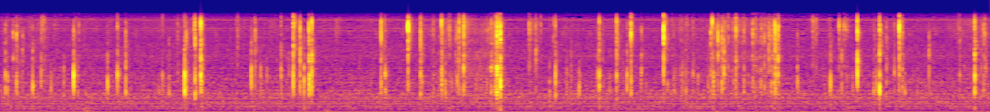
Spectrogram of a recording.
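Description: Fingertips scratch and crinkle a full, clear plastic cellophane bag of wrapped candies with a red label. Many short, sharp crackles and snaps are scattered throughout over a steady low background rumble.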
